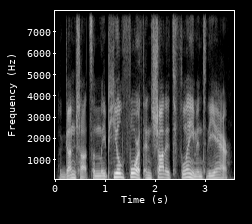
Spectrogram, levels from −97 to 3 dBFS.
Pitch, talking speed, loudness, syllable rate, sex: 130 Hz, 200 wpm, -18 LUFS, 5.3 syllables/s, male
